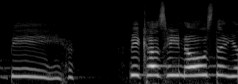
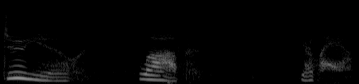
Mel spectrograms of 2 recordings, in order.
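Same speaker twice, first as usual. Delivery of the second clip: hushed, intimate whisper; 8 semitones lower, 12 dB quieter than usual. Acted. Pastor asking the congregation, whispered. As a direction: whisper the question close. Repeated question, now whispered.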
